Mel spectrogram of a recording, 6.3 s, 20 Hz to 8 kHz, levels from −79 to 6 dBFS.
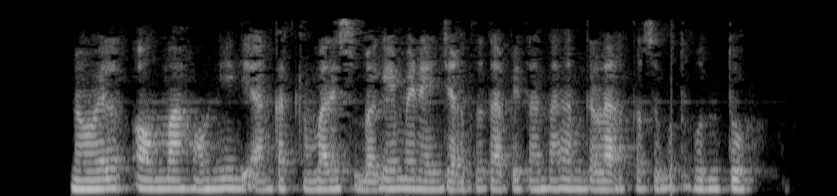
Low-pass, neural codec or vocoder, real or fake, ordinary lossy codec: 7.2 kHz; none; real; MP3, 24 kbps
